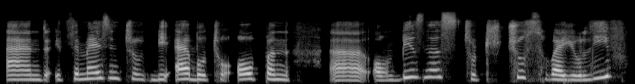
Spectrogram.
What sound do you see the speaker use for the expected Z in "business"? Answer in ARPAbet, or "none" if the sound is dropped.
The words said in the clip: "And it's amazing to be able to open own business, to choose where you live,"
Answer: Z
